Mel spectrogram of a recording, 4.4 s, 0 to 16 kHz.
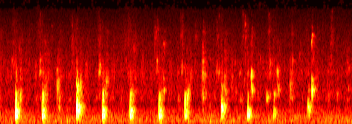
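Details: Male Border Collie Haedeun eating pollack soup, 2018.08.19. Regular, punchy slurping and chomping strokes come about three per second, each a short low-pitched burst, with nothing else intruding.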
